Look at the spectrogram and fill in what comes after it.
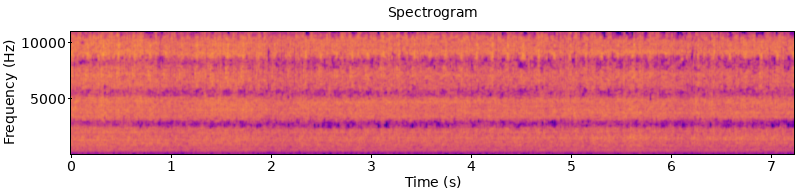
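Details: BMW E36 328i M52, 175,000 km, M50 intake, M3 EU headers and exhaust; quiet idle with light fast tick over smooth six. Oil, cam/crank sensors, injectors, lifters, chain tensioners, upper chain, VANOS seal replaced; oil and fuel pressure, cam lobe/lifter clearance checked; cause unfound.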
